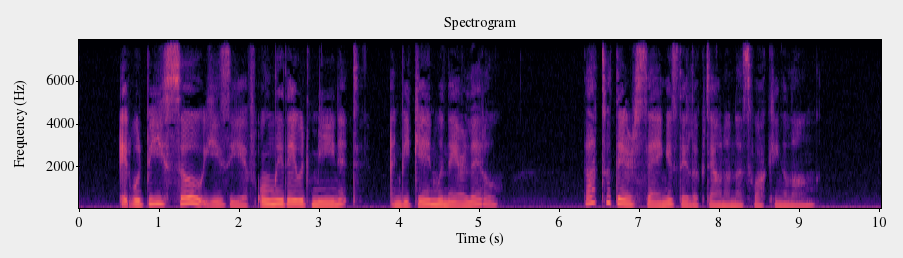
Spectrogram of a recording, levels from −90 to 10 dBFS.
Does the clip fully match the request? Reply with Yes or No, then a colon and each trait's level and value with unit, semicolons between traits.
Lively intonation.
No: average, 3.6 semitones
